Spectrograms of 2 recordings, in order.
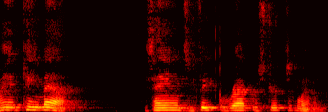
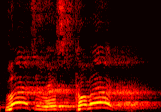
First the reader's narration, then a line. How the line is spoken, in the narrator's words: called in a loud voice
